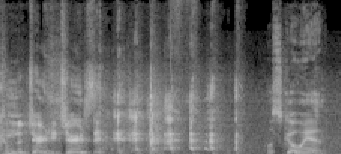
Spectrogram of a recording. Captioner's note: laughter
